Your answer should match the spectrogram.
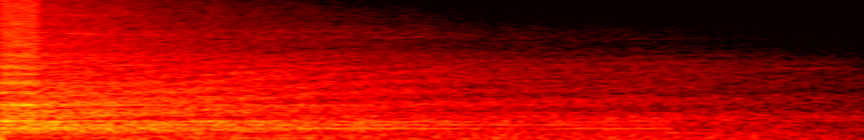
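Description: End of a hip-hop track fading out: the beat stops right at the start and the remaining music dies away steadily.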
